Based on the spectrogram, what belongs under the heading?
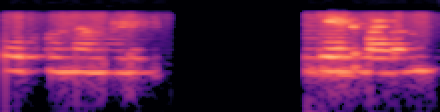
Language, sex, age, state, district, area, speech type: Telugu, female, 30-45, Andhra Pradesh, Kadapa, rural, conversation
